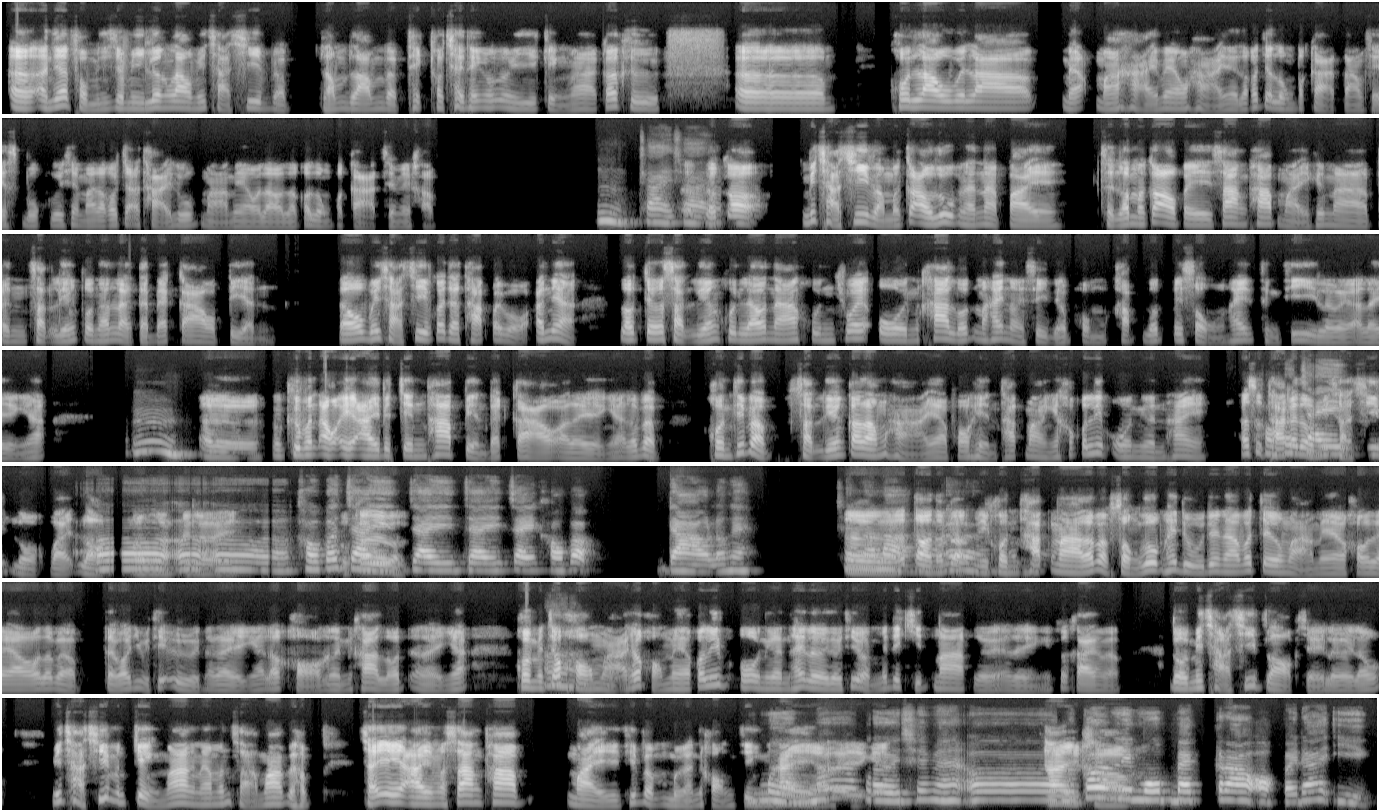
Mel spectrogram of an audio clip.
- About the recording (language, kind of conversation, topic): Thai, unstructured, ทำไมบางคนถึงรู้สึกว่าบริษัทเทคโนโลยีควบคุมข้อมูลมากเกินไป?
- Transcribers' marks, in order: other noise; other background noise; laughing while speaking: "แบบ"; in English: "remove"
